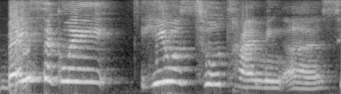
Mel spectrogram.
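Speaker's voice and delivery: high, loud burst on basically; emphatic reveal. Real, not acted. Telling her followers the twist, emphatic. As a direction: blurt it out to the viewers.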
